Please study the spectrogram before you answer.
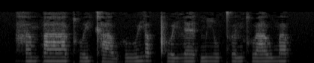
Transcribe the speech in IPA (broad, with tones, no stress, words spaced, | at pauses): hɐ˧mpaː˧kʷʰe˨˥j kʰaː˨˩whuː˨˥jɐ˧p̚ kʷʰɐ˨j lɛː˨t̚miː˨wt̪ʰɵ˨˧n kʷʰaː˨˧wmɐ˧p̚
